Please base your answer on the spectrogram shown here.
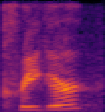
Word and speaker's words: Krueger: my name is krieger and the last name is spelled k-r-u-e-g-e-r so it looks like freddy krueger that would be a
